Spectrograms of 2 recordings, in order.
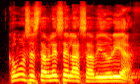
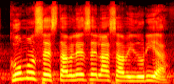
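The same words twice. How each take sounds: The two takes are said the same way.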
